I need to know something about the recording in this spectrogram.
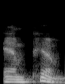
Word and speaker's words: Ampim: It's Ampim with an M on the end.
